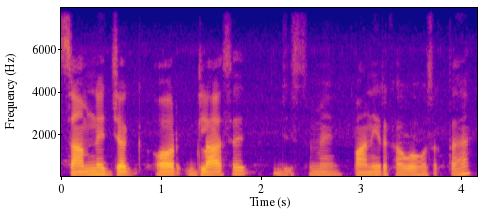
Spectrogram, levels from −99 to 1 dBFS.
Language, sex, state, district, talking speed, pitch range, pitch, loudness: Hindi, male, Jharkhand, Garhwa, 170 wpm, 125-130 Hz, 125 Hz, -20 LUFS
